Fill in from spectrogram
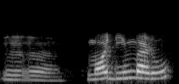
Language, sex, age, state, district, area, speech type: Assamese, female, 30-45, Assam, Nagaon, rural, conversation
